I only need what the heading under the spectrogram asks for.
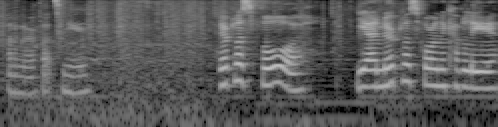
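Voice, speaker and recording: A woman with an Australian accent talks at a fairly quick pace. Music plays in the background. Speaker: esports caster. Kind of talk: live commentary. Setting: live stream. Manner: animated.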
